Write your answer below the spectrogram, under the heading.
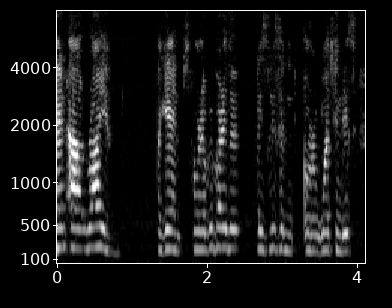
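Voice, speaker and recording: A woman with a Venezuelan accent talks at a fairly quick pace. Her pitch is fairly high. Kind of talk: testimony.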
